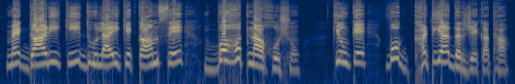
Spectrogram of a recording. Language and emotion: Urdu, angry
